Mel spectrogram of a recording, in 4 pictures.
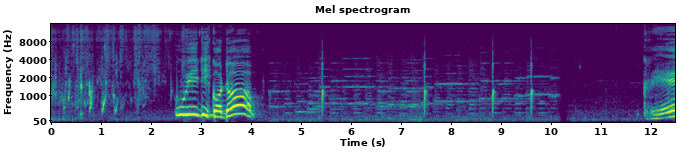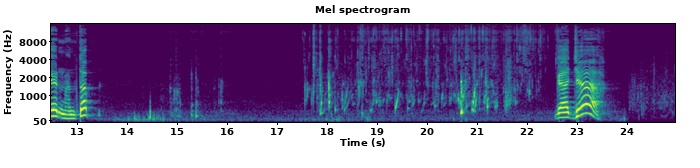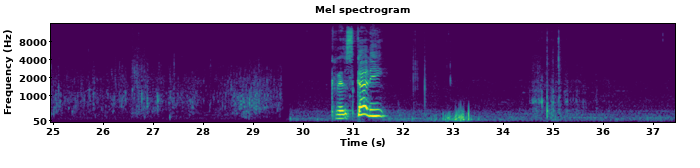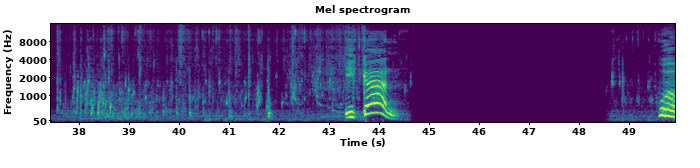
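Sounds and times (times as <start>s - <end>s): toys splashing in water: 0.0s - 2.6s, 17.5s - 22.6s, 24.0s - 29.6s, 37.6s - 43.8s.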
